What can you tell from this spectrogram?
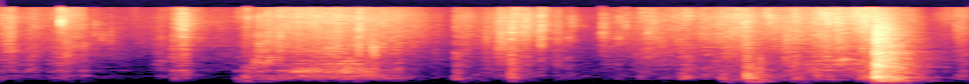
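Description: Packaging being handled: irregular rustling, crinkling and scraping, with one louder scrape near the end.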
